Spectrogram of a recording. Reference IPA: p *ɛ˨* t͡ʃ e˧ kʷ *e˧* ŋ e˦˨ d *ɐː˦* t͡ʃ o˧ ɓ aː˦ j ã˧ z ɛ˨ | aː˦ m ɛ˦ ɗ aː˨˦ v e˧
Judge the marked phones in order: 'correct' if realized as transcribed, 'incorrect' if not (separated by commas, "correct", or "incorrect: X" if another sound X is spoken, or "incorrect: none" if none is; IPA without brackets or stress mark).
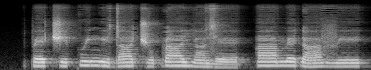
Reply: incorrect: ɛ˧, incorrect: e˦, incorrect: aː˦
